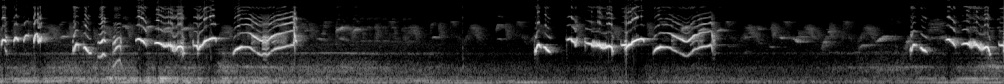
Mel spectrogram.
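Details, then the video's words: A lure recording of Oriental magpie-robin song, used to stimulate others of its kind to sing. Bursts of loud, varied whistles with deep swooping V-shaped notes and quick chirps, separated by pauses of a few seconds, with a soft background hum. "Kacer manapun seketika terangsang berbunyi dengan pancingan ini."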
